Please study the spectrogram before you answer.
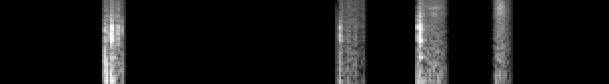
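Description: An inflated round Halloween-print metallic foil (mylar) balloon is held up while long nails tap and scratch it. Four short, bright, crinkly taps ring out against silence, each with a quick dry decay.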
